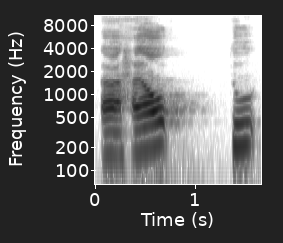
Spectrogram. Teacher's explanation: اس میں یہ خیال کرنے کہ ہا کو موٹا نہیں کرنے، ہو ہا کو نہیں موٹا کرنے، ہا کو باریک کرنے، قا کو موٹا کرنے، اور تا کو آخر میں باریک کرنے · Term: قا کی موٹی آواز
